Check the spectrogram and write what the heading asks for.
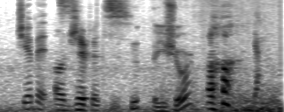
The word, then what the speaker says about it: Jibbitz: one alone Hey look if we had some gibbets leftover hobbits what it's pronounced jibbitz jibbitz are you sure uh-huh well no one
